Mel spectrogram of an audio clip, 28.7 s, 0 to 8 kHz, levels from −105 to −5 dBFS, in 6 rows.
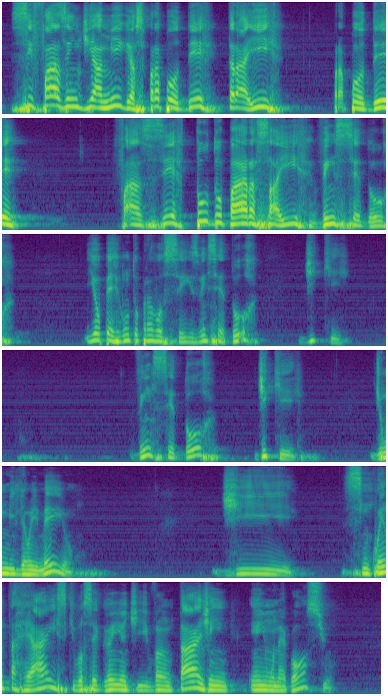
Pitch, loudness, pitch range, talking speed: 135 Hz, -23 LUFS, 115-160 Hz, 85 wpm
